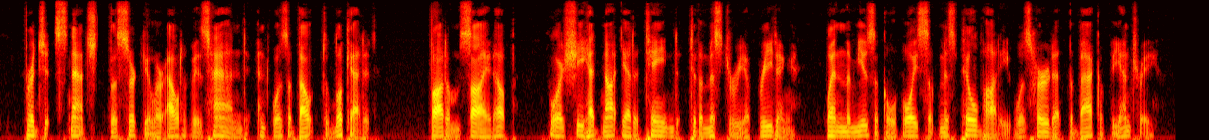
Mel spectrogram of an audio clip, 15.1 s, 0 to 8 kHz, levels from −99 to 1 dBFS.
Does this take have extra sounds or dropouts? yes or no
no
